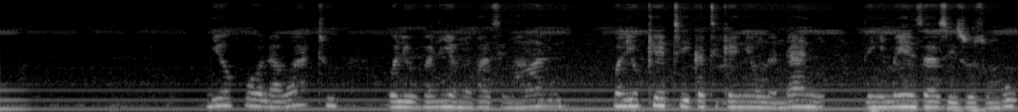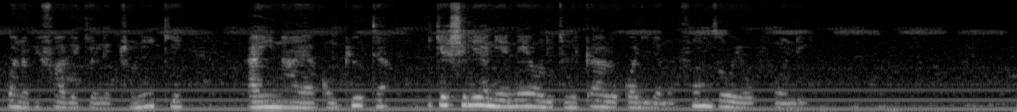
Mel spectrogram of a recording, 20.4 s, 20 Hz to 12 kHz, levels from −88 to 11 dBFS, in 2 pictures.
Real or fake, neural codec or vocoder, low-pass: real; none; 10.8 kHz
